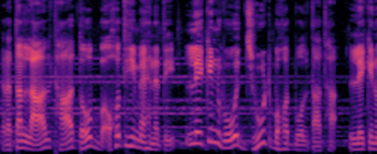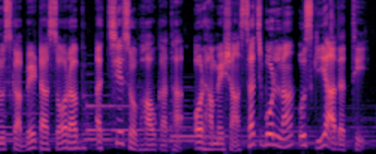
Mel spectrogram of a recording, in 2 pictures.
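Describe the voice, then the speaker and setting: A man's voice: mid-range voice, very animated, unhurried, few pauses. A man narrating a scripted moral story for children in a storytelling style. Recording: music behind the voice. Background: background music.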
